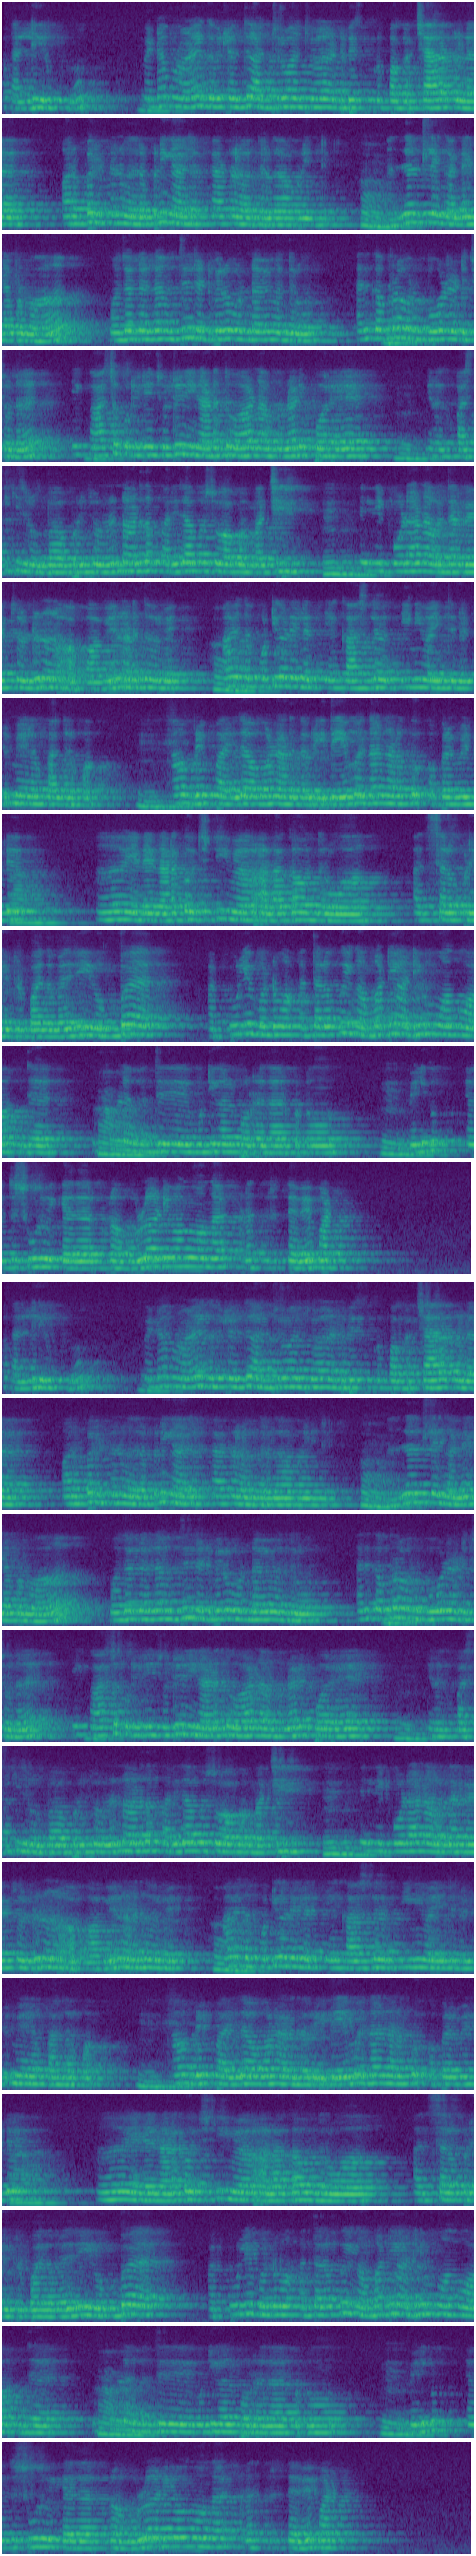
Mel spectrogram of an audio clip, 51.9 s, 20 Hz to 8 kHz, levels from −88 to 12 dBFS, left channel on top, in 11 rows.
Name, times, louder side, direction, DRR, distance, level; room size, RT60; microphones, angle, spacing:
voice 1, 0.1-0.8 1.4-4.9 5.3-8.0 8.6-10.1 10.5-12.5 13.0-14.5 14.9-17.8 18.4-21.8 22.4-25.3 25.8-29.2 30.0-33.2 34.0-36.7 37.1-39.3 39.8-43.0 43.6-45.8 46.5-46.8 47.1-50.5, left 1 dB, 65° left, 1 dB, 4.9 m, -23 dB
voice 2, 8.3-8.6 13.2-13.6 15.0-15.2 18.1-18.4 22.1-22.6 25.7-26.1 29.7-30.2 33.1-33.6 43.4-44.0 46.3-46.7, equal, 20° left, 2 dB, 5.4 m, -29 dB
29.0 x 20.5 x 5.3 m, 1.0 s
head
